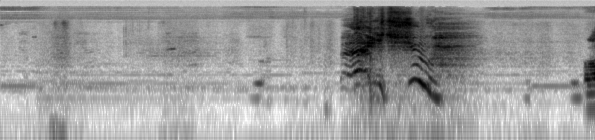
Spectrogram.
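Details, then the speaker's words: Adult sneezes during a gaming livestream, saying it happens a lot in winter whenever the temperature changes: a single loud, voiced sneeze with a falling vocal cry over faint music. Sneeze. "okay so maybe you will hear me sneeze it's gonna happen a lot during the winter so every time the temperature changes"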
